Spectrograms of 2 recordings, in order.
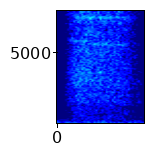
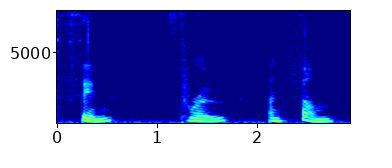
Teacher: I make the sound by sticking my tongue out just a little bit th, and blowing air between my tongue and my top teeth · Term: voiceless consonant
